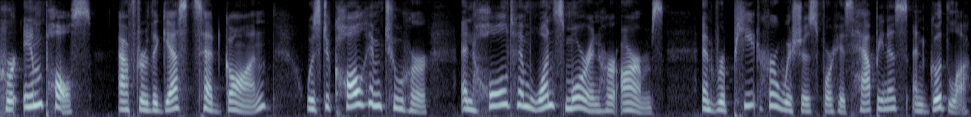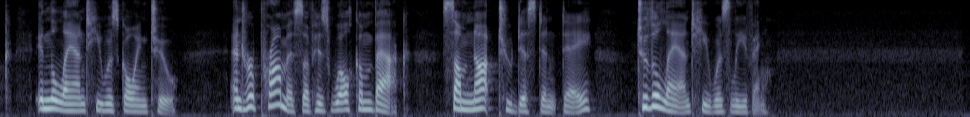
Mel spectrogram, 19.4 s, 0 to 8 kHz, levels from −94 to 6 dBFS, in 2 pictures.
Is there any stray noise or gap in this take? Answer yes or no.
no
